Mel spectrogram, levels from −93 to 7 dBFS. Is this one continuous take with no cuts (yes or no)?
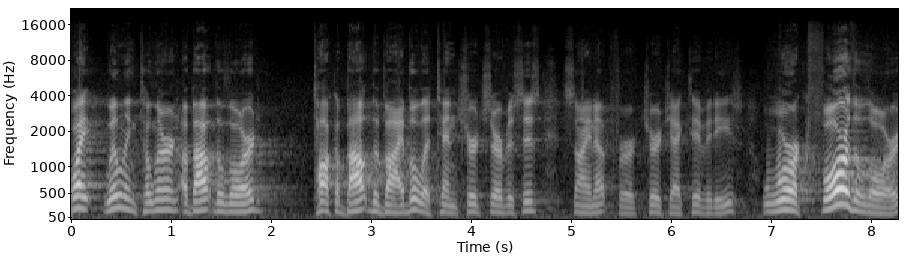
yes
